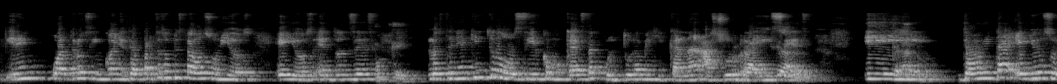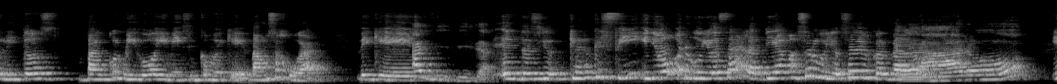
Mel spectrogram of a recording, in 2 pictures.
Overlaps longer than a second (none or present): none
